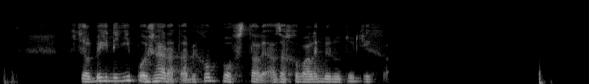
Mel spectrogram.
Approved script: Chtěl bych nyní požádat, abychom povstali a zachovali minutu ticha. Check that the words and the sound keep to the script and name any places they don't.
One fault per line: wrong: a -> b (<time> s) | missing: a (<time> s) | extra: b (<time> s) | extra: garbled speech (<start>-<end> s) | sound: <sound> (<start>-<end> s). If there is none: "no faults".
no faults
